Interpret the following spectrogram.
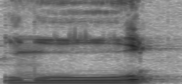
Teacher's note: وقفاً را کو خوب موٹا کر کے پڑھیں گے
